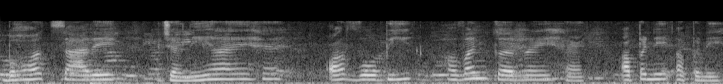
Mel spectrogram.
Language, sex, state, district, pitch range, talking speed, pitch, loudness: Hindi, female, Madhya Pradesh, Dhar, 210-240 Hz, 115 wpm, 220 Hz, -16 LUFS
